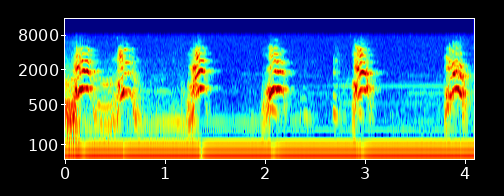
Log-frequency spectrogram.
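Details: Young pet dog barking while excited by a vibrating pull-cord toy, six sharp barks spaced roughly every half to one second, with a faint steady hum in the background.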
